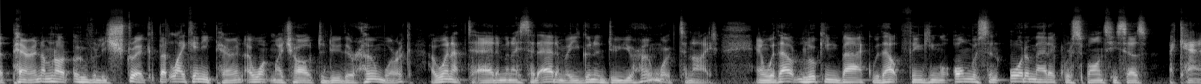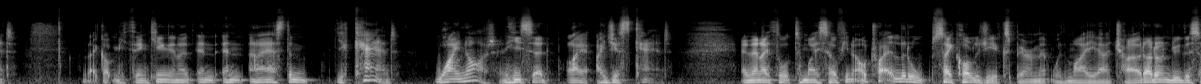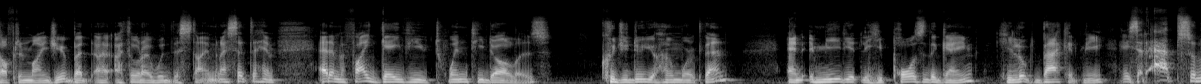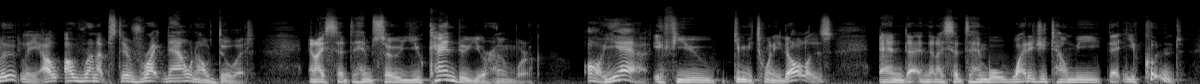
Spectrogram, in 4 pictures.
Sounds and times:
Speech: 0:00.0 - 0:12.2, 0:12.8 - 0:18.8, 0:19.4 - 0:47.9.

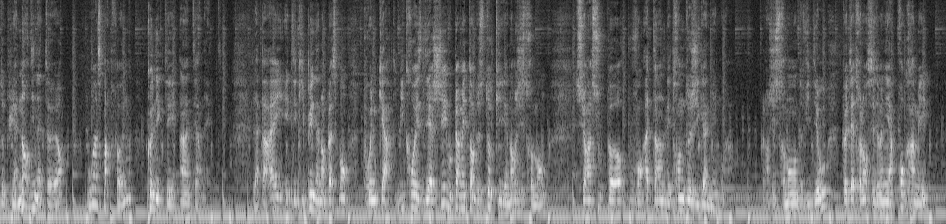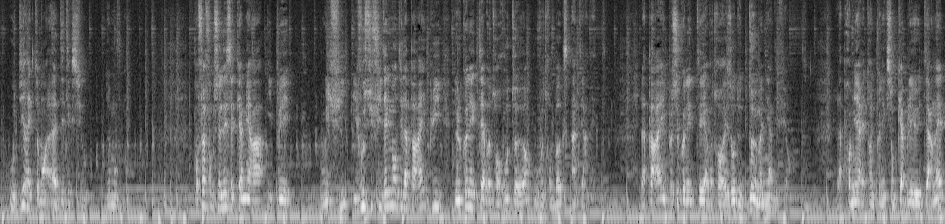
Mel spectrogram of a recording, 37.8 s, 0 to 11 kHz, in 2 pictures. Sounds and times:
Speech: 0:00.0 - 0:04.4, 0:05.0 - 0:21.6, 0:22.8 - 0:31.0, 0:31.7 - 0:35.0, 0:35.6 - 0:37.8
Music: 0:00.0 - 0:37.8.

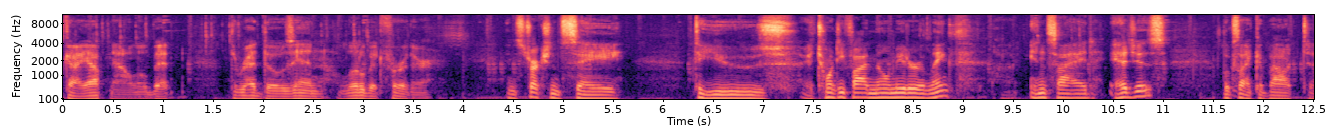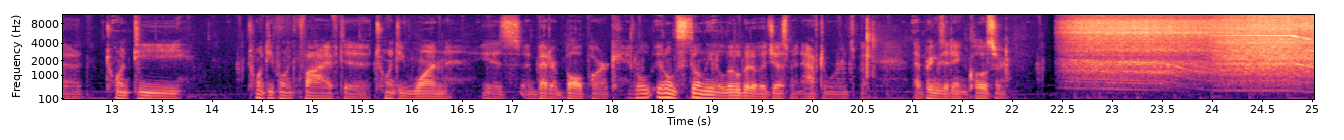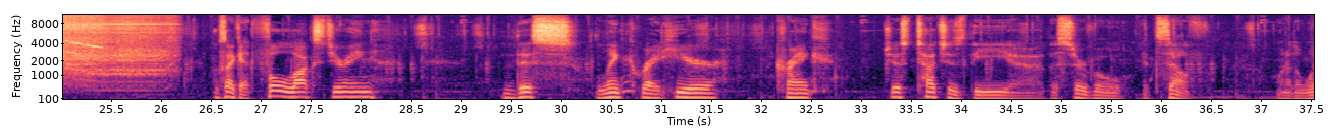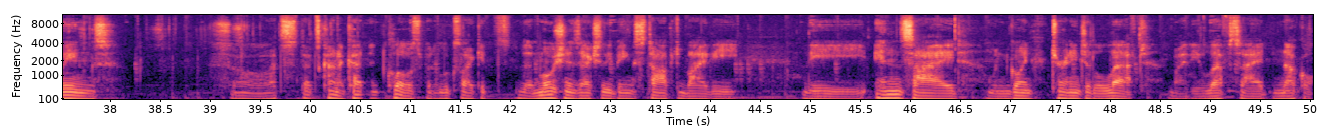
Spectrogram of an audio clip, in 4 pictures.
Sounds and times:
Speech: 0:00.0 - 0:05.6, 0:06.3 - 0:13.8, 0:14.4 - 0:22.0, 0:26.5 - 0:28.3, 0:29.4 - 0:36.6, 0:37.2 - 0:38.1, 0:39.0 - 0:44.4, 0:45.0 - 0:50.0
Inside, small room: 0:00.0 - 0:50.0
Drill: 0:22.5 - 0:26.2.

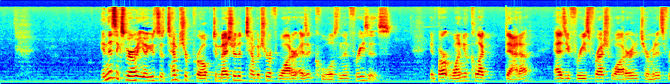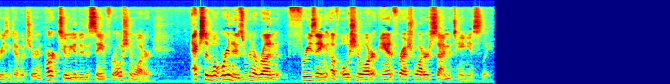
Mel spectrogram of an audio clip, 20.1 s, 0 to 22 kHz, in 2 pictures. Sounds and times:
Speech: 0:01.5 - 0:17.5.

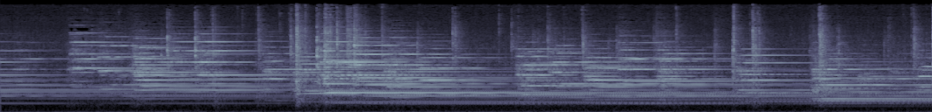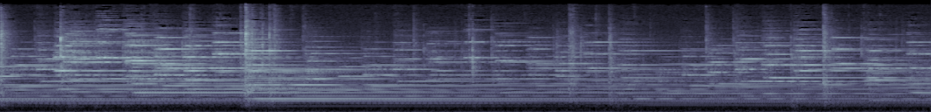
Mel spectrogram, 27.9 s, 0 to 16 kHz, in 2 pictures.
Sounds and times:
Tubular bells: 0:00.0 - 0:27.9.

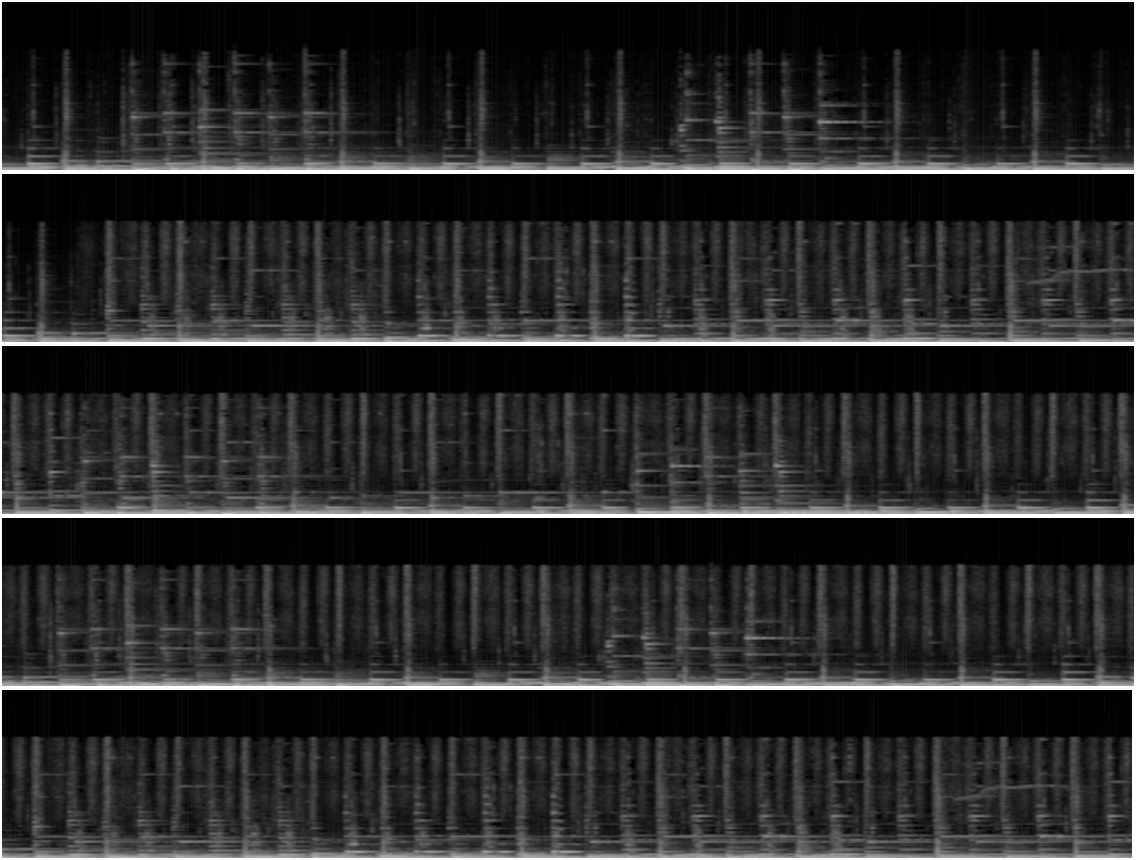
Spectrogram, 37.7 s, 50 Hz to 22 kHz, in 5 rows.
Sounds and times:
Music: 0:00.0 - 0:37.7.

